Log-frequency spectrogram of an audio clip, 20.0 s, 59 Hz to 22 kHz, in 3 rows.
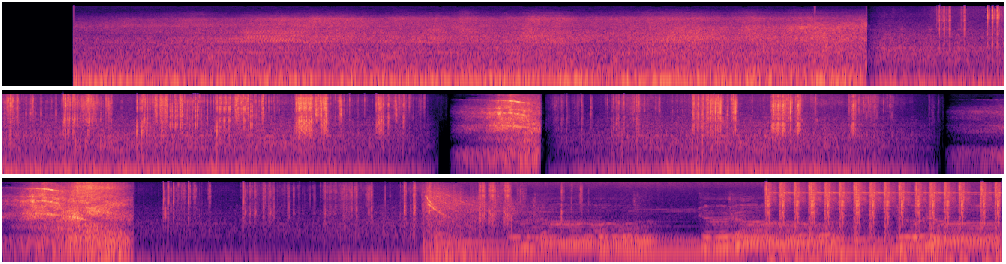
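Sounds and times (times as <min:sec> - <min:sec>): heavy engine rumble: 0:05.8 - 0:09.7, 0:10.3 - 0:13.0, 0:14.2 - 0:19.8
scattered gunfire cracks: 0:16.1 - 0:17.2.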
